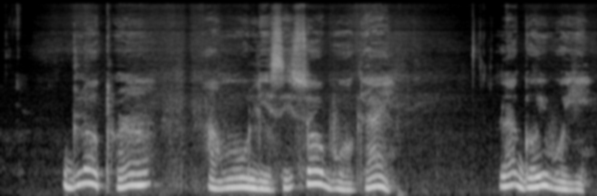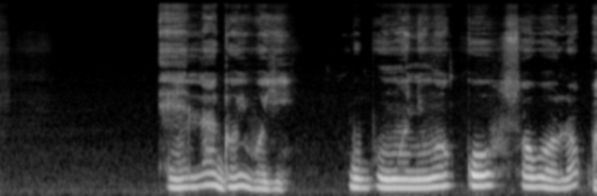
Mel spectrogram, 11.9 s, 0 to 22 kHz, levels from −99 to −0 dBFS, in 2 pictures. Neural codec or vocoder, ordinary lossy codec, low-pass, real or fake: none; none; none; real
